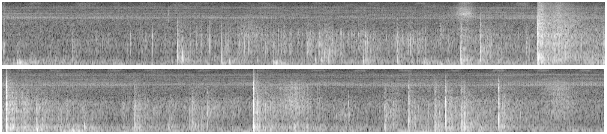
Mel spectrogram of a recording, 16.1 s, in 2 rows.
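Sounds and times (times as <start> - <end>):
firecracker pops: 0.0 - 12.4
firework bangs with echo: 2.3 - 15.6.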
